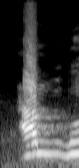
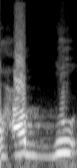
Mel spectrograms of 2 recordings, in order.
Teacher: मीम के अंदर नाक में आवाज ले जाना है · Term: गुन्ना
